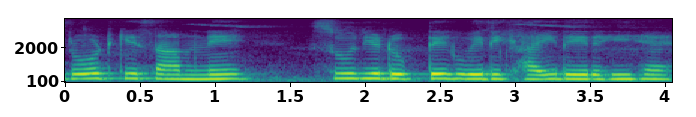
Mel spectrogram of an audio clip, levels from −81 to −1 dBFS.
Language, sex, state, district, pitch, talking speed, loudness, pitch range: Hindi, female, Uttarakhand, Tehri Garhwal, 215 Hz, 145 wpm, -14 LUFS, 205-225 Hz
